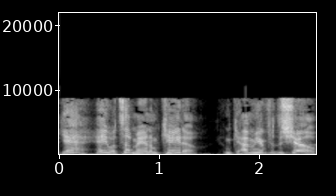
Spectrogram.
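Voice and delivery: high-pitched, super high-energy delivery. Retelling a celebrity walking up and greeting: imitating Kato Kaelin, high energy. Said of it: "really high energy".

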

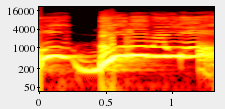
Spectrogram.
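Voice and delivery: very high, squeaky voice. Imagining a cartoon looking into the camera, the speaker does a Mickey Mouse impression. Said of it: "That was my first ever Mickey impression".

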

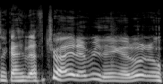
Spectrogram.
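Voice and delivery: put-on near-tears voice. A sports host retells a player's emotional soundbite, imitating Gerrit Cole's shaking voice. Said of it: "the way his voice is shaking".

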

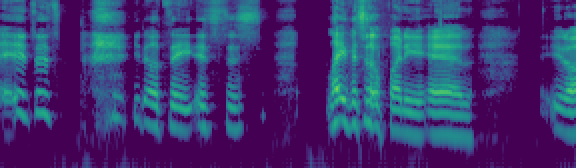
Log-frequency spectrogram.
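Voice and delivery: helpless, uncontrollable laughter while talking. A podcast host talking on the show, can't stop laughing. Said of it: "I can't stop laughing tonight".

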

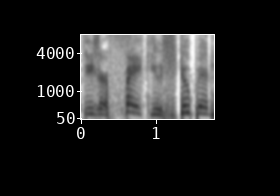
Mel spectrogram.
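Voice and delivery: indignant, irate, high, drawn-out angry delivery. Retelling a manager attacking an employee: imitating a manager yelling. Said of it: "yelling at".

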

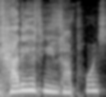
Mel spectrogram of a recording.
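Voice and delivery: soft, hushed, voiceless half-whisper. Retelling what she asked him while he couldn't breathe, imitating her half-whisper. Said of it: "She's whispering".

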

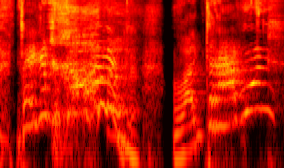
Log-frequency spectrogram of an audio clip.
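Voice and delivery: very high, squeaky, stupid-sounding voice. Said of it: "My stupid voice".

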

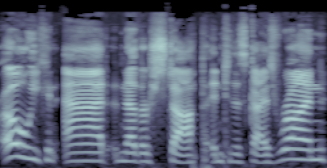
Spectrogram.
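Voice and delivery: normal talking voice

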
